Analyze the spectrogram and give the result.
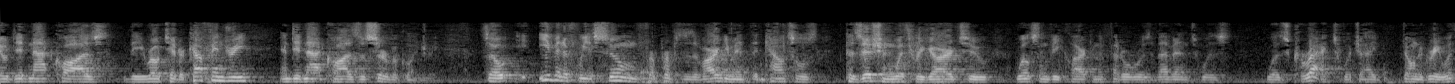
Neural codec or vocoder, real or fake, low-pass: none; real; 7.2 kHz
